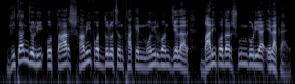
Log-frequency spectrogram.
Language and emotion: Bengali, neutral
